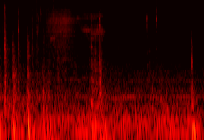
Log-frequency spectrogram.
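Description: A sliding door opens with a soft whoosh.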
